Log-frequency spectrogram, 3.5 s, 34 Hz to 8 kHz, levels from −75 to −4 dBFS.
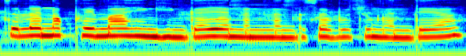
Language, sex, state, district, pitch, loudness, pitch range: Wancho, female, Arunachal Pradesh, Longding, 225 Hz, -14 LUFS, 220-245 Hz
